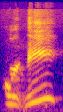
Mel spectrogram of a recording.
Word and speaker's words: Courtenay: Courtenay, but it is spelled Courtenay.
